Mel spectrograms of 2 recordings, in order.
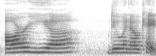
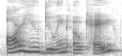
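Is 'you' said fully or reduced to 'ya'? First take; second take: reduced; fully. First: The word you is reduced to ya. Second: The word you is said fully and clearly. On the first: The speaker calls it right. "sometimes you becomes ya" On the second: The speaker calls it wrong. "But do they say, ... No. This is often reduced"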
